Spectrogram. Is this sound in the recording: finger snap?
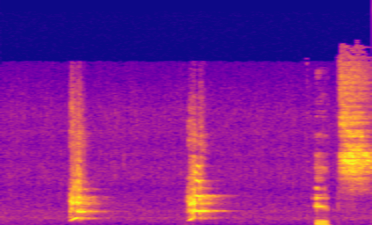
no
